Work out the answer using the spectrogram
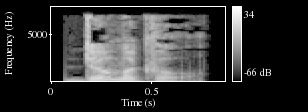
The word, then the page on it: domical: British English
